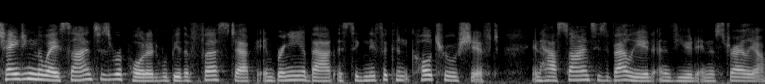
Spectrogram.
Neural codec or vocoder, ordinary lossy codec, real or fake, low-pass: codec, 16 kHz, 2 kbps, X-Codec, WavLM features, trained on Multilingual LibriSpeech; Opus, 16 kbps; fake; 7.2 kHz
